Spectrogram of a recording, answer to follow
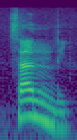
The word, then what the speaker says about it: suddenly: Suddenly. There is nothing between d and n. This vowel is not pronounced suddenly.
